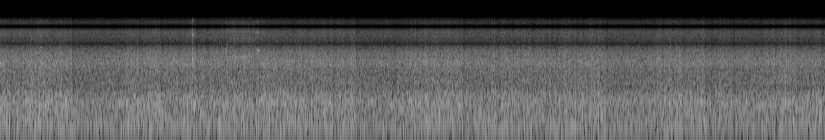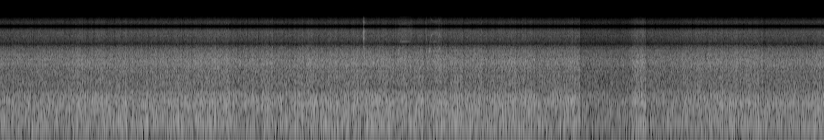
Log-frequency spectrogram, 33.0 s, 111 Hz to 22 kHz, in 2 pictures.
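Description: Steady rushing and rumbling of a Boeing 767 on final approach with gear down and flaps 30, heard inside the cockpit: airflow over the airframe mixed with engine noise. The noise drops briefly a little near the end.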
